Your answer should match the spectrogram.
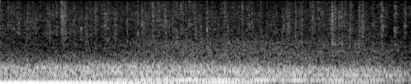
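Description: Low, steady rumble of an intro sting's sound design, fading out over the two seconds.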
